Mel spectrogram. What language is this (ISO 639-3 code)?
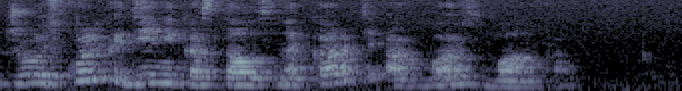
rus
